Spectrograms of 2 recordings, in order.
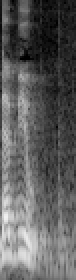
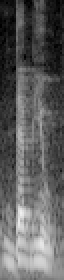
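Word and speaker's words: debut: Buffett ಅಲ್ಲ buffet buffet ಇದು ಡೆಬ್ಯೂ ಇಲ್ಲಿ ಮಾತ್ರ ಬ್ಯೂ ಅಂತ ಹೇಳ್ಬೇಕು ನಾವು ಬಿ ಯು ನ ಬ್ಯೂ ಅಂತ ಹೇಳ್ಬೇಕು ಡೆಬ್ಯೂ ಡೆಬ್ಯೂ ಡೆಬ್ಯೂ ವ್ಯಾಲೆ ವ್ಯಾಲೆ ವ್ಯಾಲೆಟ್ ಅಲ್ಲ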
